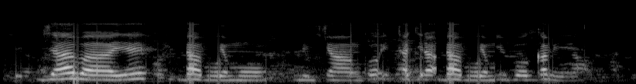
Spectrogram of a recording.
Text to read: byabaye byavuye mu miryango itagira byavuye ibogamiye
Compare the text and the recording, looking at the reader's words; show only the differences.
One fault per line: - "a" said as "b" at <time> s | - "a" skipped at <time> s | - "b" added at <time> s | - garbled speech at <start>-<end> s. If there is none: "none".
none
